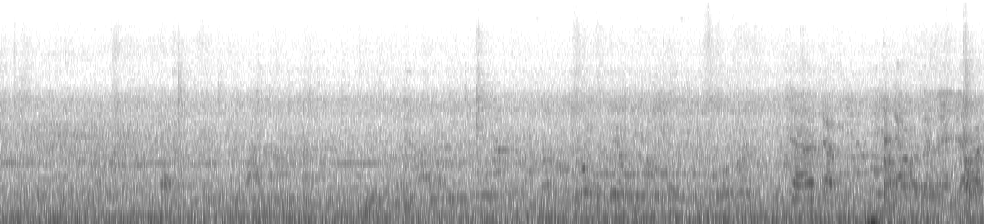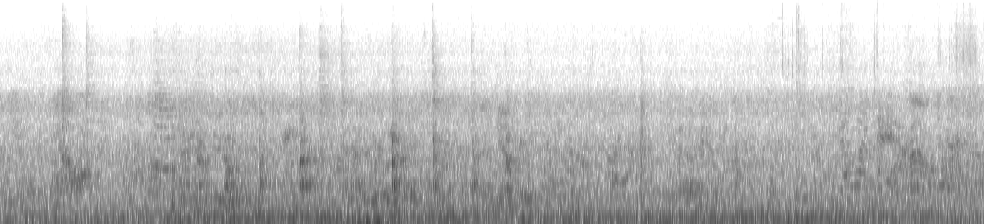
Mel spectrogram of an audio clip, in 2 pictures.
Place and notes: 忠孝黃昏市場, Zhongli Dist. - walking through the traditional market
Traditional market, traffic sound
Taoyuan City, Taiwan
